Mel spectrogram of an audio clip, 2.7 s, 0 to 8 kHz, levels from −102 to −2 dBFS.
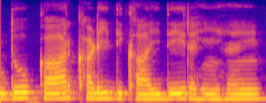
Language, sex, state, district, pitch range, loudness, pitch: Hindi, male, Chhattisgarh, Raipur, 140-155 Hz, -14 LUFS, 150 Hz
